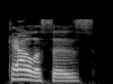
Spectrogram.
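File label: "calluses", British English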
